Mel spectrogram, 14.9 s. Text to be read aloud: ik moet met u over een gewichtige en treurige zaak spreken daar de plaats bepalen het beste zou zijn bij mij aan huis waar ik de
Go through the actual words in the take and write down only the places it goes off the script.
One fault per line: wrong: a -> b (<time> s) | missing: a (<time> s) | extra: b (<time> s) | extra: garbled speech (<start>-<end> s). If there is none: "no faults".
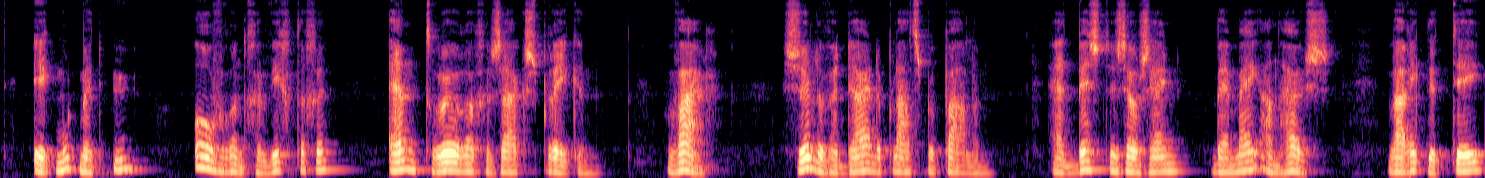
extra: waar zullen we (6.7 s)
